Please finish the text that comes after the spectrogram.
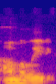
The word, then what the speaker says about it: Al-Malidi: How do you pronounce it properly? It's Al-Malidi.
